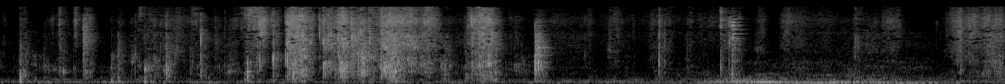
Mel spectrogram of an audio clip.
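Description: Bubble wrap and cardboard packaging rustling and crinkling as a wrapped metal barrel is pulled out and unwrapped, with scattered light clicks; the rustling is loudest a few seconds in.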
